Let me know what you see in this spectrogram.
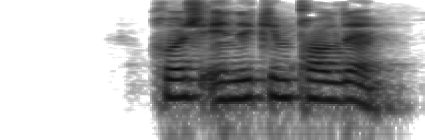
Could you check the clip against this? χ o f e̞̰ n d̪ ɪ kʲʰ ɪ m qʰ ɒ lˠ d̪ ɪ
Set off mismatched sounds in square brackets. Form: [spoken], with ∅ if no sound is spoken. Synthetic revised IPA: χ o [ʃ] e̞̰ n d̪ ɪ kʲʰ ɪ m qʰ ɒ lˠ d̪ ɪ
